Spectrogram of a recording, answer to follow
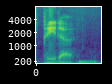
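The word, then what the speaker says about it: Pidto: just kept it but it's p-i-d-t-o Pitta Pinto pronounce Pito speaking of SportsCenter and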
